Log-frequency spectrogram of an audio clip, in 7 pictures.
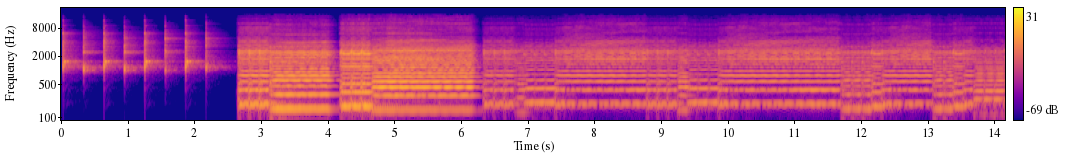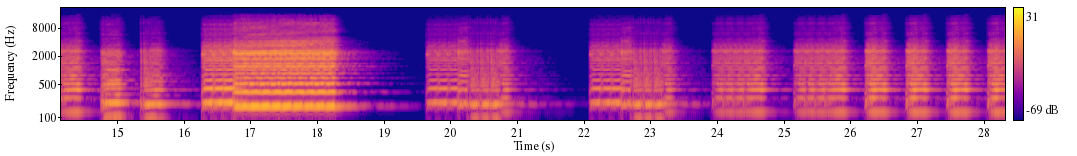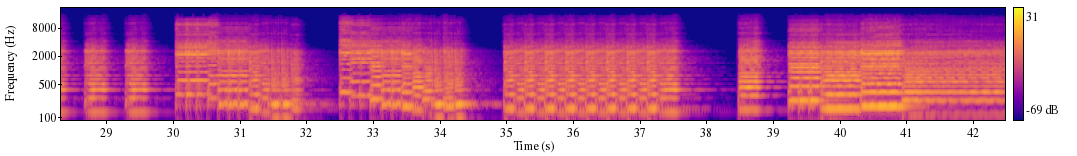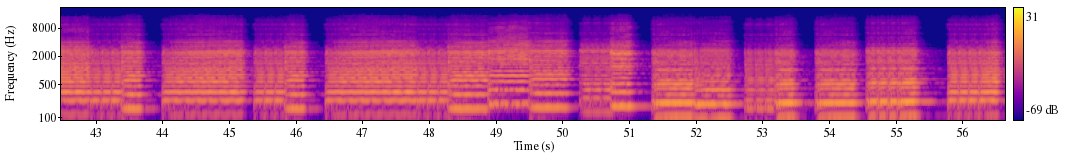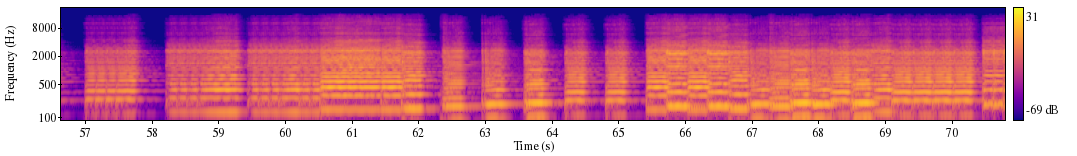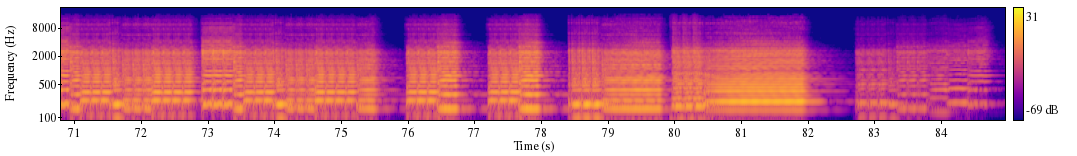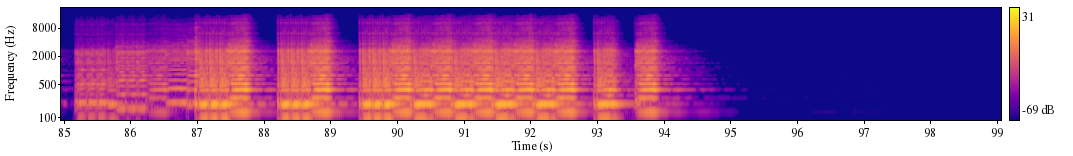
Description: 2/4 (View more 2/4 Music)
Allegro con brio (=108) =98 (View more music marked Allegro)
Classical (View more Classical Violin-Cello Duet Music)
